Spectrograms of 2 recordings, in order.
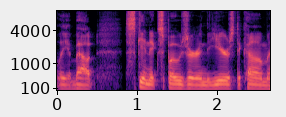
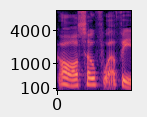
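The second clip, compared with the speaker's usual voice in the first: put-on very high, squeaky baby talk voice; 10 semitones higher than usual. Retelling a character holding a fluffy cat: imitating a baby voice. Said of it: "goes into, like, baby voice".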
